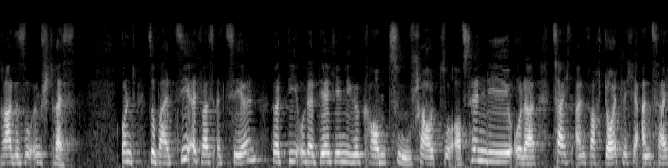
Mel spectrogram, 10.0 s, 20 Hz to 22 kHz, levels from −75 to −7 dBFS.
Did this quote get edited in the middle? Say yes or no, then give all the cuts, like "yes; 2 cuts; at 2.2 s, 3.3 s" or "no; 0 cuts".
no; 0 cuts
